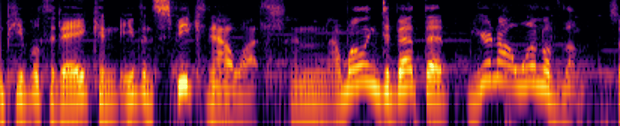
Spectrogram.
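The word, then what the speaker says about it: Nahuatl: The Mishika had their own language called now what? See that little TL at the end there? It sounds like a just a little right in the kind of like in this word.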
